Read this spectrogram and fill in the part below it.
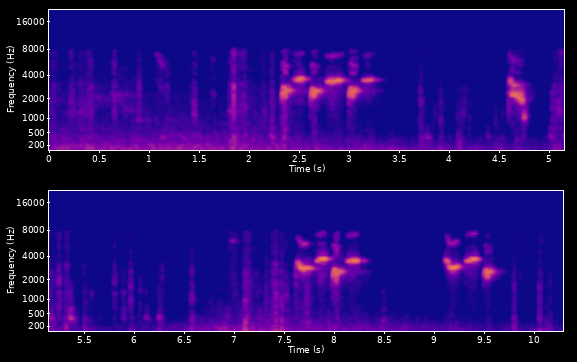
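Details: Lively Asian pied starling song meant as a training recording: several quick bursts of bright whistled, warbling notes with a sharp single note between them, over light clicking and rustling background noise.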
